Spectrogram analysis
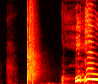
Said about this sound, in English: Hell yeah, baby. We're back. Finally did it. Call me …, because that clap was in sync.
